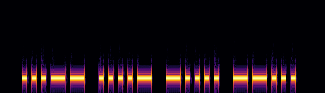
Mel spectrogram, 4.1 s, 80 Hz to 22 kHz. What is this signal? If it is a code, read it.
Morse code, heard as a keyed tone, about 22 wpm, 700 Hz. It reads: 3467
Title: Speed-Racing - Four Letter-Number Combinations - 20wpm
